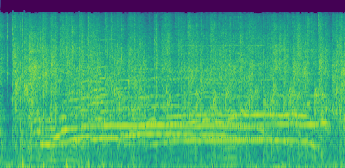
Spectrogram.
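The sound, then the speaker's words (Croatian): Applause and cheering from an audience at a children's show finale, loud and continuous throughout, with voices shouting and calling out above the steady clapping. “Isto jedan pljesak.”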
